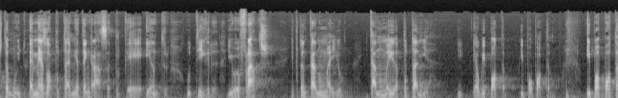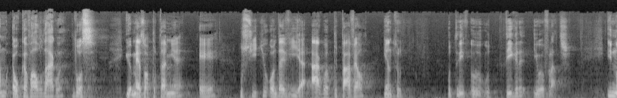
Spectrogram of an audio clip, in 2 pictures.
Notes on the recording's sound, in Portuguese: Ao vivo na VI Conferência da Murganheira.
